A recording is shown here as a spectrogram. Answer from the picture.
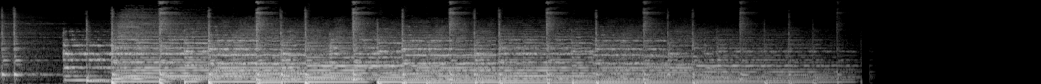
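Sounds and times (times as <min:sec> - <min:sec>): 
cha cha music: 0:01.1 - 0:08.6.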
